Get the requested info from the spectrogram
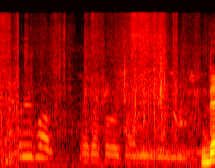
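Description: People talking, fairly quietly, in short phrases.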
